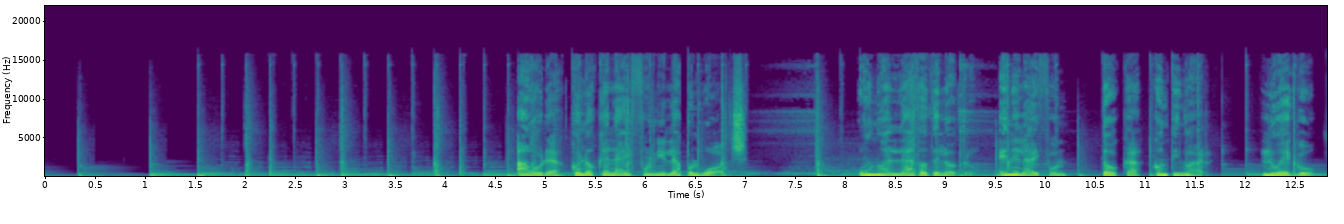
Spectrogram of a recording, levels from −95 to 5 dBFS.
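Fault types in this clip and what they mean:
No technical faults are audible.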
